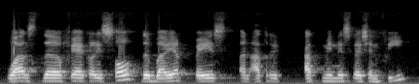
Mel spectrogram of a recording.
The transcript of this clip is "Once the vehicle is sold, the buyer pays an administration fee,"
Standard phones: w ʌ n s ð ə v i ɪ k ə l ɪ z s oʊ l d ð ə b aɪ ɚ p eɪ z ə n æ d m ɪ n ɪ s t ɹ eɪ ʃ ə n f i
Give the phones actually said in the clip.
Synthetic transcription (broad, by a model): w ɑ n s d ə f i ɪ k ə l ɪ s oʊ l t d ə b aɪ ɚ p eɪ s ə n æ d m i n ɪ s t ɹ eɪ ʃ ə n f i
